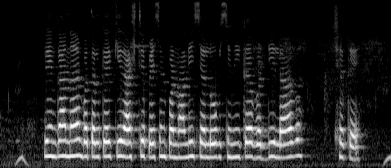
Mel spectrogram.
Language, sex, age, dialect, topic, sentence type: Maithili, female, 25-30, Angika, banking, statement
